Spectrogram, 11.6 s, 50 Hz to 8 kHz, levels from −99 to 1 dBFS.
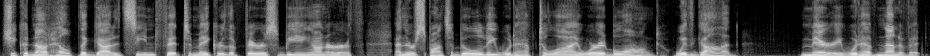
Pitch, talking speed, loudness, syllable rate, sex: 140 Hz, 175 wpm, -18 LUFS, 4.5 syllables/s, male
